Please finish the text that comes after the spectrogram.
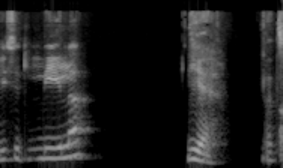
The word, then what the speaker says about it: Leela: how should I tell your name is it Leela yeah that's right okay okay because in Estonia we we pronounce every letter as as we see so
